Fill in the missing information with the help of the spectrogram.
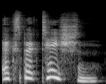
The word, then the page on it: expectation: British English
